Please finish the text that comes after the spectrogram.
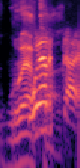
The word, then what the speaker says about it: Huerta: where where where da you don't pronounce the H it's like a we're like a double you sound when da Matta ok dolores huerta and it means pit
